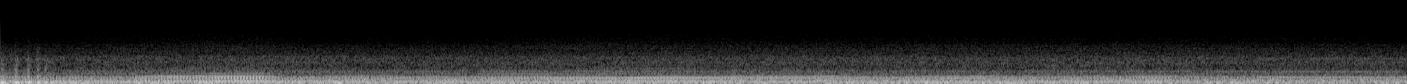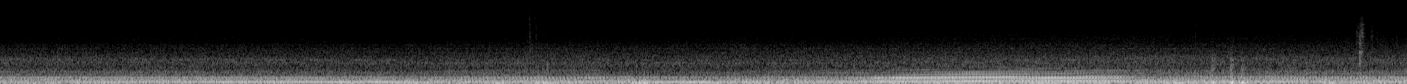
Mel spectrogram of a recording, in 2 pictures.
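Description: Ford Focus RS's turbocharged four-cylinder engine and tyre noise heard from inside the cabin while driving, the engine note shifting with the throttle. About three-quarters of the way through it gets louder and rises in pitch as the car accelerates.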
